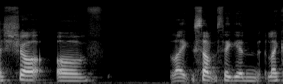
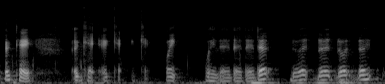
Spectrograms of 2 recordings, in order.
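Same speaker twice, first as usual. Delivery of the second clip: very soft, low repeated words; hushed fussing; 4 semitones lower, 10 dB quieter, much faster than usual. Real, not acted. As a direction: murmur quietly to a pet. Fussing with pet away from mic.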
